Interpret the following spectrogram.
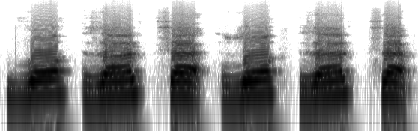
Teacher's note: زبان کا سر اور اوپر کے دانتوں کے اندرونی کناروں سے ادا ہوتی ہے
